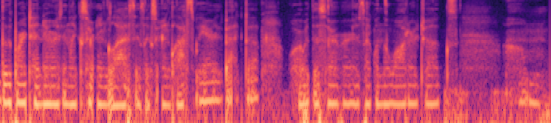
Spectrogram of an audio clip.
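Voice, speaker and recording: Whispering softly, a woman speaks over noticeable background noise. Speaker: ASMR creator who works as restaurant wait staff. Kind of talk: asmr whisper ramble storytime. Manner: whispered, soft-spoken, rambling, casual.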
